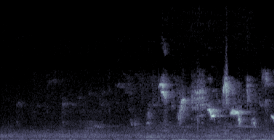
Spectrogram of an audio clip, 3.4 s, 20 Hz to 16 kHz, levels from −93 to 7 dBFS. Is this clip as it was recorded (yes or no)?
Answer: yes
